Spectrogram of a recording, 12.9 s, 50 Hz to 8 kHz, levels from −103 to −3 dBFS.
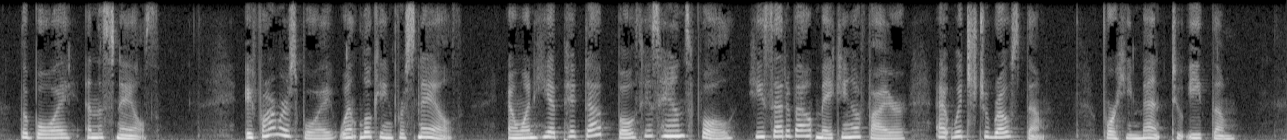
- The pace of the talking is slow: No, average, 180 wpm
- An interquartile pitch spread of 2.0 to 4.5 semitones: No, wide, 5.5 semitones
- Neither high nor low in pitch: No, high, 225 Hz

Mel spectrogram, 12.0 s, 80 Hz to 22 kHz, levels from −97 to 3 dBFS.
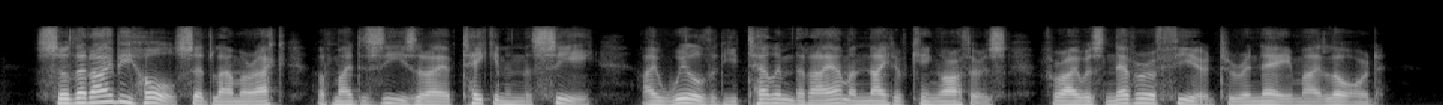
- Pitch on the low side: Yes, low, 125 Hz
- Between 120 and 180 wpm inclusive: No, average, 200 wpm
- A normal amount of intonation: Yes, average, 4.4 semitones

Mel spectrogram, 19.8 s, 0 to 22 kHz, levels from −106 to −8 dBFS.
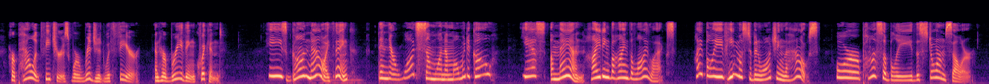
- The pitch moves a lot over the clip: Yes, wide, 8.7 semitones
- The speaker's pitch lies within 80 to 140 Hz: No, very high, 275 Hz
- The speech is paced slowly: Yes, slow, 130 wpm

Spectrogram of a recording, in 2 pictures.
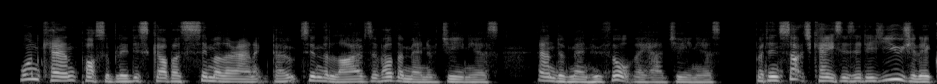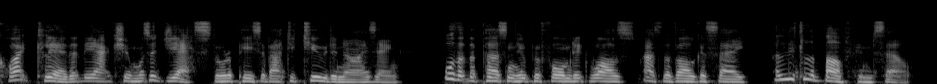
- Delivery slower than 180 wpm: No, average, 185 wpm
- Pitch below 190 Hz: Yes, medium, 140 Hz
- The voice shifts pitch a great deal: No, average, 4.9 semitones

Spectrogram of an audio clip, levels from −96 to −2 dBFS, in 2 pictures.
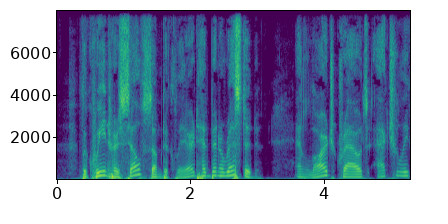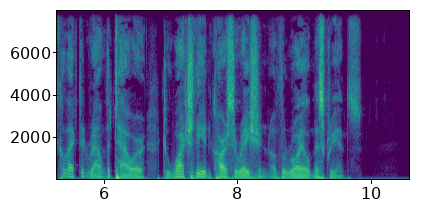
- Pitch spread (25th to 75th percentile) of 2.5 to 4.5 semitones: No, wide, 5.5 semitones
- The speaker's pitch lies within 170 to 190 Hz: No, low, 120 Hz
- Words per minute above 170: No, slow, 135 wpm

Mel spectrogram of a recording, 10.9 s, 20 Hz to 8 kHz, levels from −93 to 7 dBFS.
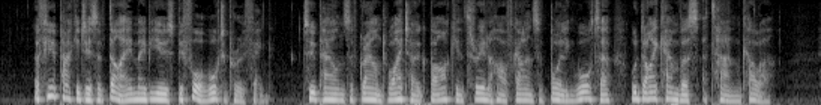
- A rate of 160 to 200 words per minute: Yes, average, 165 wpm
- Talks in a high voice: No, low, 125 Hz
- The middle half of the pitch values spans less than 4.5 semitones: Yes, average, 2.9 semitones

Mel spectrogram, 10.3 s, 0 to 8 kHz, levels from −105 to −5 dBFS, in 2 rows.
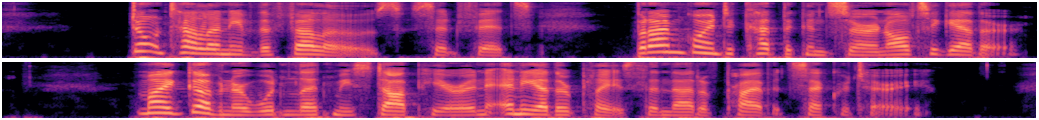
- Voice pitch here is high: Yes, high, 215 Hz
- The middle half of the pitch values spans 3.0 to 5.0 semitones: No, wide, 5.6 semitones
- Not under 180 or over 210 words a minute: Yes, average, 185 wpm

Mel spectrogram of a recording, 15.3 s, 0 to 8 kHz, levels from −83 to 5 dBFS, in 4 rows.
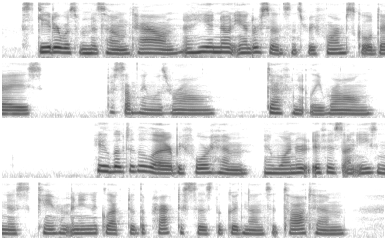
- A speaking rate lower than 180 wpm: No, average, 190 wpm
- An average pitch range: Yes, average, 3.7 semitones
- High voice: No, medium, 175 Hz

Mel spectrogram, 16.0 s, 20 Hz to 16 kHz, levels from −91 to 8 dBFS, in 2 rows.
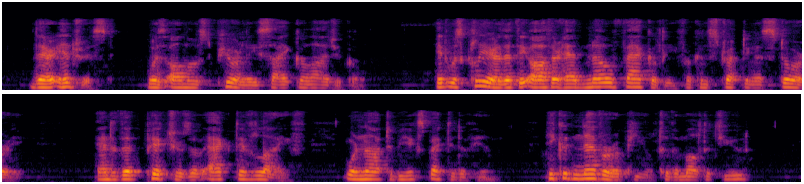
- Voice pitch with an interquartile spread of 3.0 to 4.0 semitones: Yes, average, 3.5 semitones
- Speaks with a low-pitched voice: No, medium, 150 Hz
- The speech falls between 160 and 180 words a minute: No, average, 145 wpm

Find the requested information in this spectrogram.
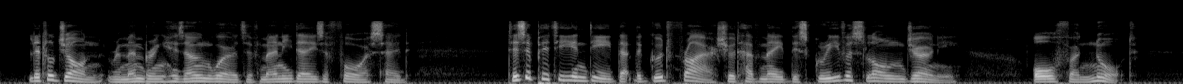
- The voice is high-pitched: No, low, 130 Hz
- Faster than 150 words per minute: No, average, 145 wpm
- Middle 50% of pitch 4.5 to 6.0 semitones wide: No, average, 4.1 semitones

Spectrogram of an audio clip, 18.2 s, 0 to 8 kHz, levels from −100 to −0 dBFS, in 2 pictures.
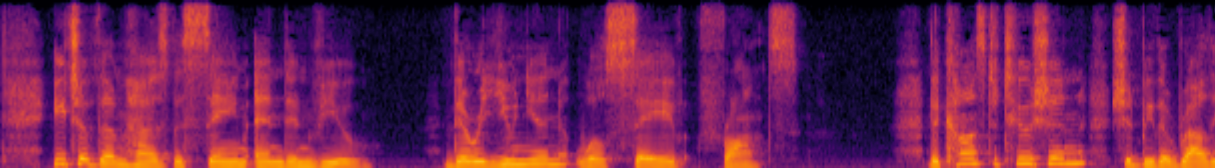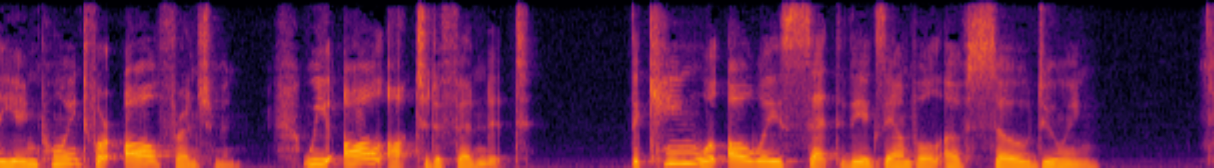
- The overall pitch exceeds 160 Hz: Yes, medium, 185 Hz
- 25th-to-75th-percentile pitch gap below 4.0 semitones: No, average, 4.3 semitones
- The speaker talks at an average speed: No, slow, 130 wpm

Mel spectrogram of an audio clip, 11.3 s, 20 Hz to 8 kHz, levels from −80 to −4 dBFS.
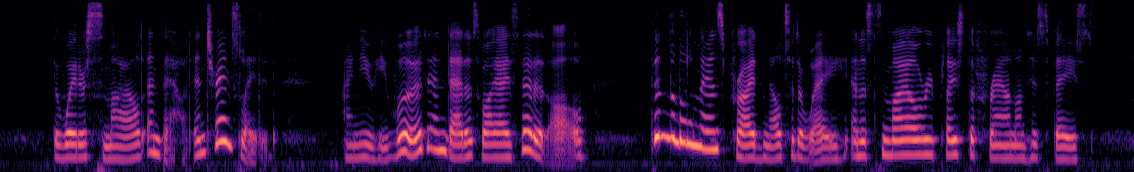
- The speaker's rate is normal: Yes, average, 185 wpm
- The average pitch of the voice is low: No, high, 205 Hz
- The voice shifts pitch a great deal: Yes, wide, 8.3 semitones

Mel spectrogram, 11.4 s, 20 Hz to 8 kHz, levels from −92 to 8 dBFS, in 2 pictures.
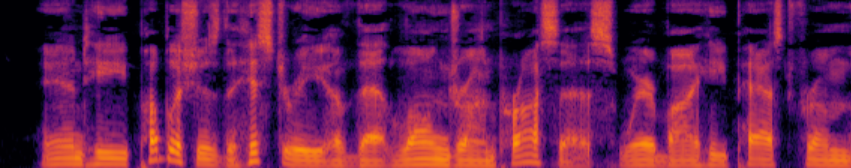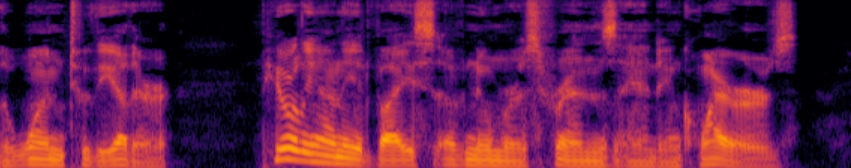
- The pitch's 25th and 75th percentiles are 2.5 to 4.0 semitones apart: Yes, average, 3.1 semitones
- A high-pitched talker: No, very low, 85 Hz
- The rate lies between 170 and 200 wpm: No, average, 155 wpm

